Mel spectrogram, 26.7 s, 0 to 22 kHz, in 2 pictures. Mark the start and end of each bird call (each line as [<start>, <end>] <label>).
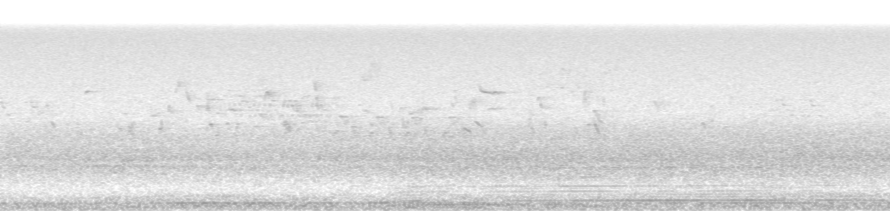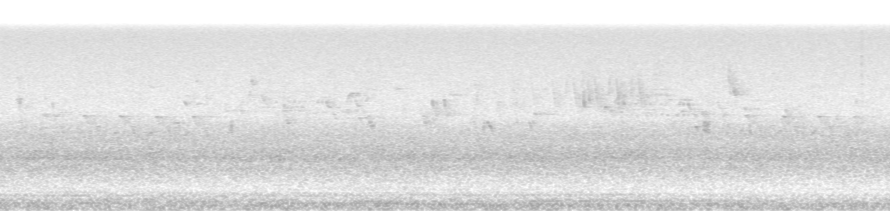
[0.31, 9.21] Gray Catbird (Dumetella carolinensis)
[4.01, 6.61] Northern Cardinal (Cardinalis cardinalis)
[13.81, 16.31] Northern Cardinal (Cardinalis cardinalis)
[16.81, 20.31] Gray Catbird (Dumetella carolinensis)
[21.61, 23.21] Ovenbird (Seiurus aurocapilla)
[23.21, 25.01] Gray Catbird (Dumetella carolinensis)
